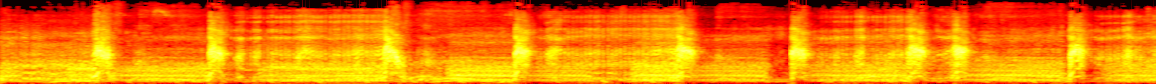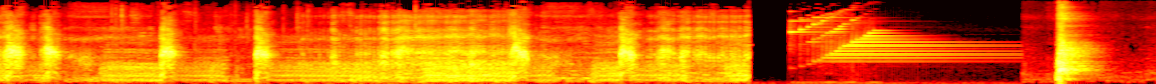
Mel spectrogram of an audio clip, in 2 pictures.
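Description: A dog barking in short, irregular barks about once a second over background music. Near the end the music stops abruptly, a rising chime plays and fades, then one loud bark.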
